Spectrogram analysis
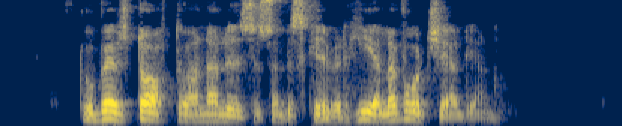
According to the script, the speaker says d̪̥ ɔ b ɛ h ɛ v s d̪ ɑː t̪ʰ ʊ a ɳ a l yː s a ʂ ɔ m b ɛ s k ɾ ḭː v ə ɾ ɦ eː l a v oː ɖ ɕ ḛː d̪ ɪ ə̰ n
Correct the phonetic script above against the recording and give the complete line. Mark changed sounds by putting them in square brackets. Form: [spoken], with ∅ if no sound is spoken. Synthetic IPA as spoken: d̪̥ ɔ b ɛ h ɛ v s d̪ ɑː [t̪] ʊ a [n] a l yː s [ə] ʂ ɔ m b ɛ s k ɾ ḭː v ə ɾ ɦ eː l a v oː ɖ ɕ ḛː d̪ ɪ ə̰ n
